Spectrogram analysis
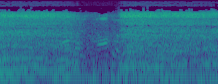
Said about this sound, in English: So this is a truck with America flag.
